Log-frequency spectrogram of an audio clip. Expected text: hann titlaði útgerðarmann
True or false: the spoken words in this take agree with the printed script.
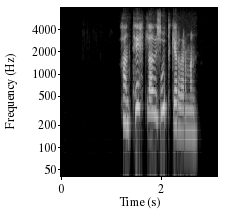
true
